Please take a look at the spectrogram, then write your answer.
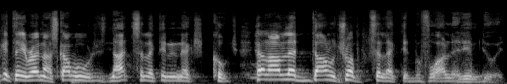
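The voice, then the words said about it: Louisiana Bayou accent. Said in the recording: “his Louisiana accent ... That Bayou accent”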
